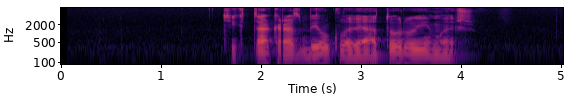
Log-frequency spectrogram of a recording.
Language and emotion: Russian, neutral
